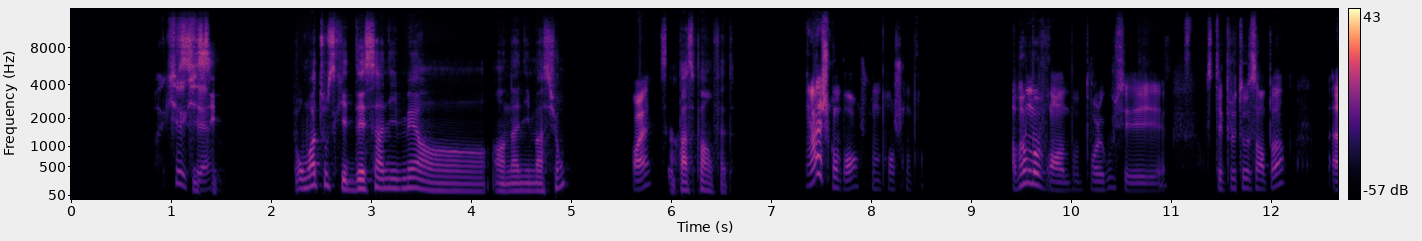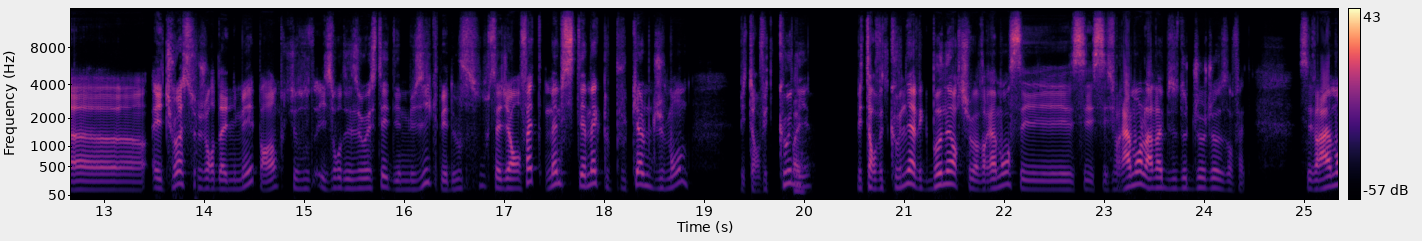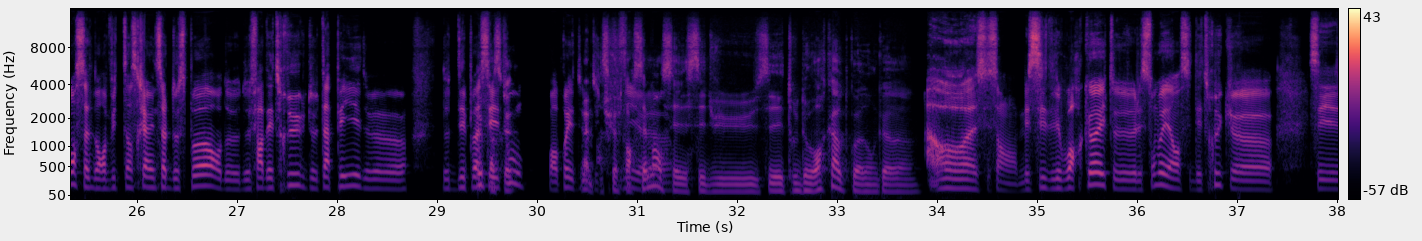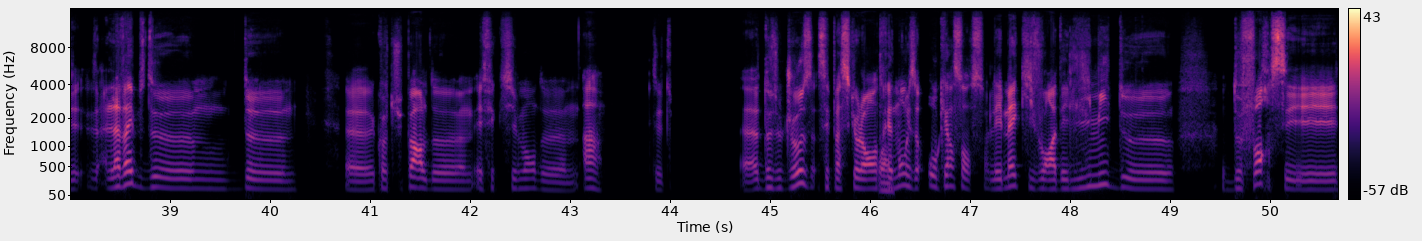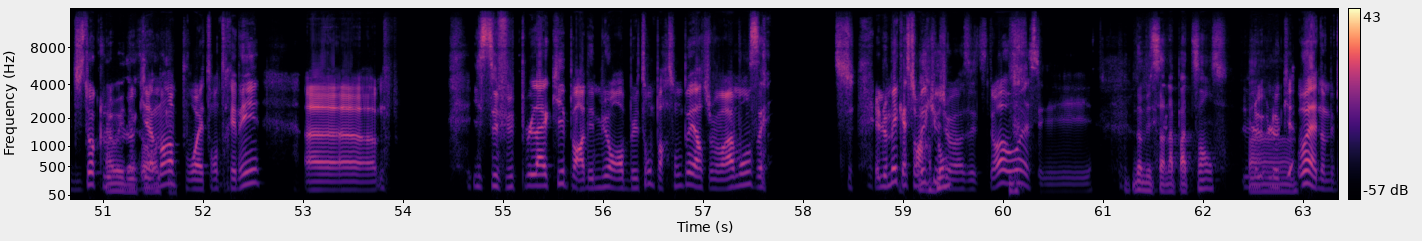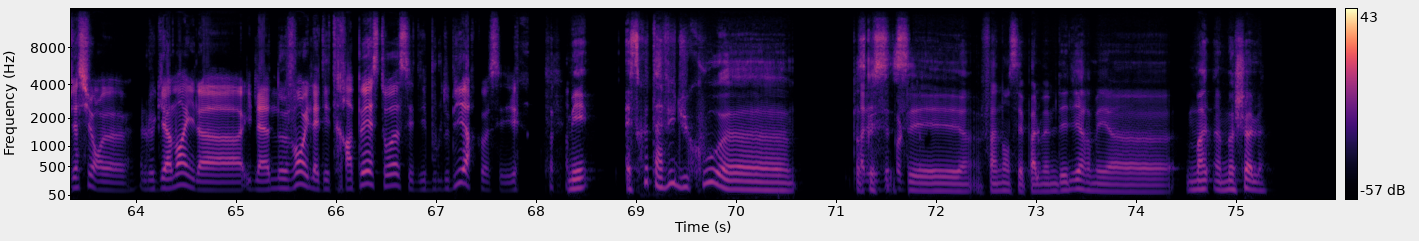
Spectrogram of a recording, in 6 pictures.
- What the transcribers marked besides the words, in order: other background noise; stressed: "vraiment"; in English: "vibes"; in English: "workout"; in English: "workeuyt"; "work-outs" said as "workeuyt"; in English: "vibes"; chuckle; chuckle; chuckle; chuckle
- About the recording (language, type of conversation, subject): French, unstructured, Comment la musique peut-elle changer ton humeur ?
